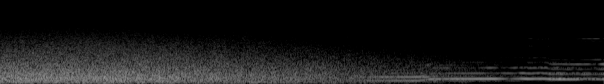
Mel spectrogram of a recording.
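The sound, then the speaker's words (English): Violent waves of the open sea roar in a loud, continuous wash of surf that slowly eases. Partway through, a sustained tonal drone rises beneath the crashing water. “The violent sea holds no quarter or peace.”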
